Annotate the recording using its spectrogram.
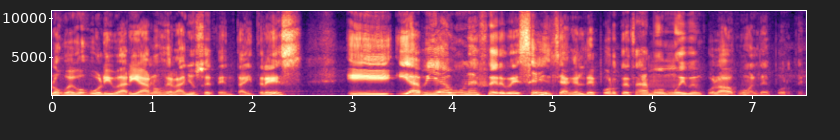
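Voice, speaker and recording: With very wide pitch swings around a medium pitch, a man speaks at a moderate pace. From Panama, Panama City (Río Abajo, Santana). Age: 60s. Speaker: boxing commentator and sports journalist. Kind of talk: casual interview chat.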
